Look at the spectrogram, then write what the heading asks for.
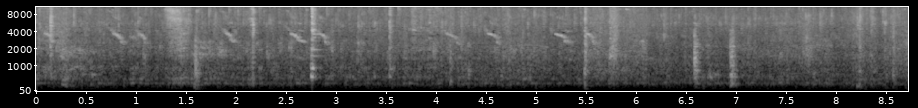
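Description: Birds chirping: a run of short, falling peeps every half second to a second, with scattered clicks and knocks.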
